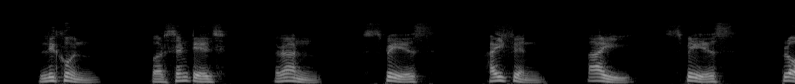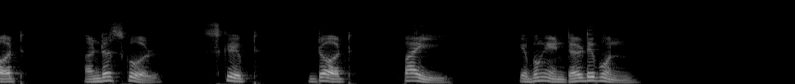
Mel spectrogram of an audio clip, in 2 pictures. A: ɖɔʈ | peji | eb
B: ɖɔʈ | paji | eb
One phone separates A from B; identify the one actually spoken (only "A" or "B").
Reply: B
